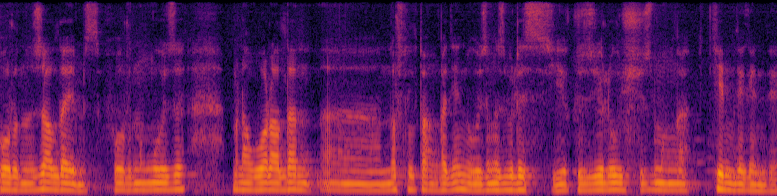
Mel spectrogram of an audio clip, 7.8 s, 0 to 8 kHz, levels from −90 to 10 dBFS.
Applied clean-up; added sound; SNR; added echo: none; none; none; none.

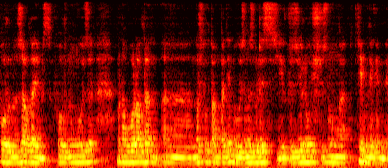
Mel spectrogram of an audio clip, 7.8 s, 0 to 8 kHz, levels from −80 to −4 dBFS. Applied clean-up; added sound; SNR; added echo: none; none; none; reverberation time 0.4 s.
